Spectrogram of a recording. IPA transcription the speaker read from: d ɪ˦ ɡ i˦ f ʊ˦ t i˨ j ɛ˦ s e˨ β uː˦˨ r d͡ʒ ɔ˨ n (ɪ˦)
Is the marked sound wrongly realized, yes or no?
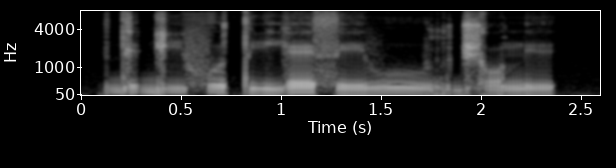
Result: no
